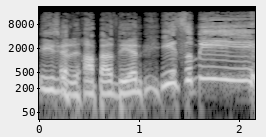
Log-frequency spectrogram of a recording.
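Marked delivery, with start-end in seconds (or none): 1.2-2.2 very high-pitched cartoon Italian accent. Acting out a man hopping out from the back at the end, Mario voice. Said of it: "Why does he sound like Mario?".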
